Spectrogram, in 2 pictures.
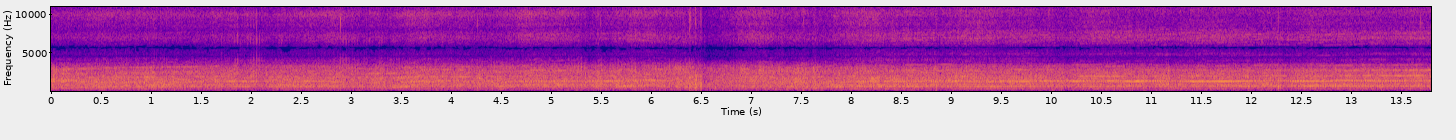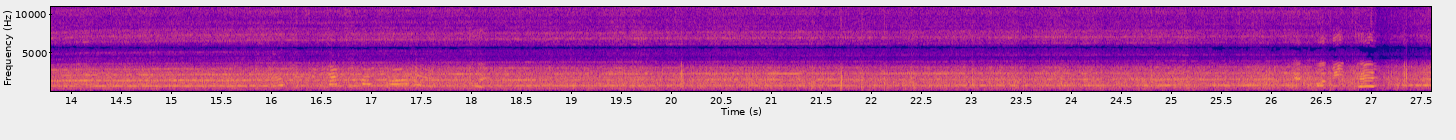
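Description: A powerboat's engine running hard at speed, its note climbing slowly and steadily, over a loud rush of wind and water on the onboard microphone.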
